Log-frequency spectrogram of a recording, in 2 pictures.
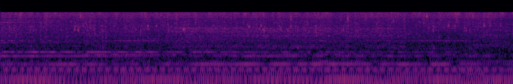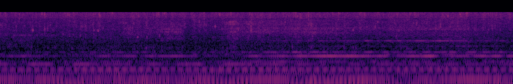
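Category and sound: nature, flowing stream water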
